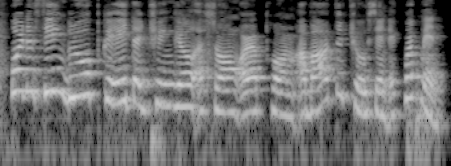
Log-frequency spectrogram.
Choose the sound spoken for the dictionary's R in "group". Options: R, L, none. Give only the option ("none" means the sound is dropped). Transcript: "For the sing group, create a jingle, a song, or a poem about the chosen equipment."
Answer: L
